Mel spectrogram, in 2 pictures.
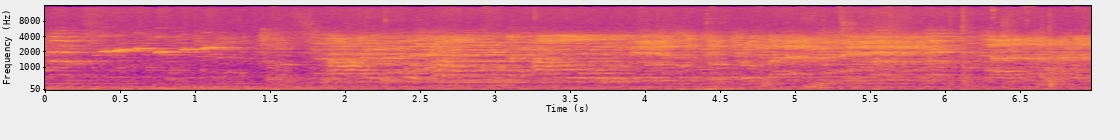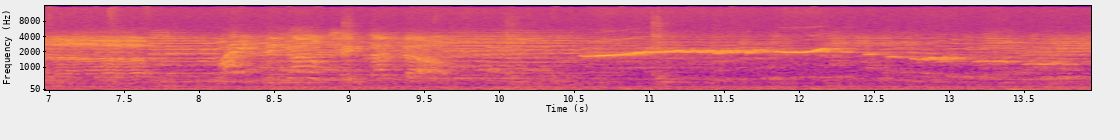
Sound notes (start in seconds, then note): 0.0 whistling; 5.2 honking; 10.1 whistling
